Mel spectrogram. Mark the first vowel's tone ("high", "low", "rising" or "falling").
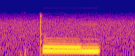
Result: low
